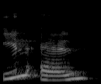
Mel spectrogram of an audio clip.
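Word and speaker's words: ils: in the semester so il okay so not pronounce the s in here so il is for men ill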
